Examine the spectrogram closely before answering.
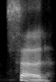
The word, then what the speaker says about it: said: What you might find is that you might say red, says, because you have a habit of how you say the word says, that's incorrect. And if you can hear that difference and hear that you're keeping it the same when you say red, said, that helps anchor that vowel in place.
